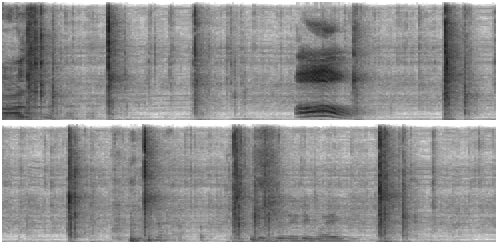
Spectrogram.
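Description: Plastic toy levers snap and click sharply now and then.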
